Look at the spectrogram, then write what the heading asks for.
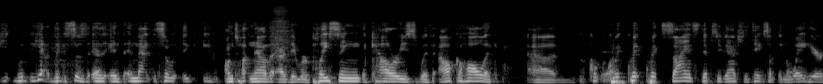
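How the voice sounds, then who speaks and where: Somewhat breathy, a man with a medium-pitched voice talks at a very fast pace. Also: ordinary pitch variation. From Calgary area, Canada. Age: 30s. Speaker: fitness coach. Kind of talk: casual chat. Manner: fast talker.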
